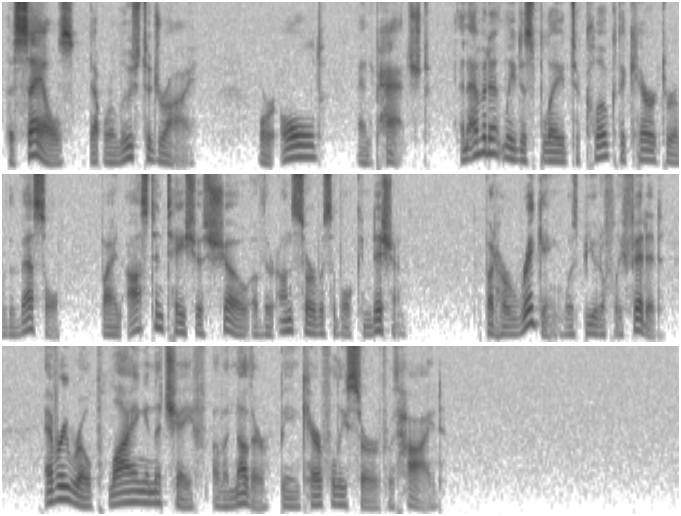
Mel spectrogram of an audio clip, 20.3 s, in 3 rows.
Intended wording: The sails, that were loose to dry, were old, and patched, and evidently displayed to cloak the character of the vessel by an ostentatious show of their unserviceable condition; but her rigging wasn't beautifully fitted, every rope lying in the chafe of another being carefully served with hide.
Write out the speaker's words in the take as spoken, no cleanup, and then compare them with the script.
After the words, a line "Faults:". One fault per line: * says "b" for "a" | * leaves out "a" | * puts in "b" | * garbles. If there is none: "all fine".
The sails, that were loose to dry, were old, and patched, and evidently displayed to cloak the character of the vessel by an ostentatious show of their unserviceable condition; but her rigging was beautifully fitted, every rope lying in the chafe of another being carefully served with hide.
Faults:
* says "was" for "wasn't"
